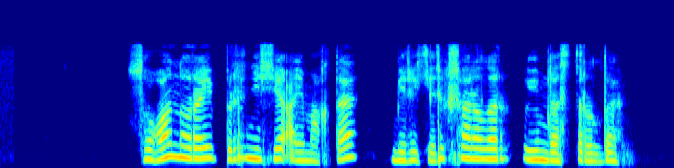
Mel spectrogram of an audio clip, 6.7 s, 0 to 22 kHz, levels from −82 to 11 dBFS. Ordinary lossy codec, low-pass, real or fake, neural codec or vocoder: none; 7.2 kHz; fake; vocoder, 44.1 kHz, 128 mel bands, Pupu-Vocoder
